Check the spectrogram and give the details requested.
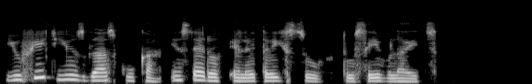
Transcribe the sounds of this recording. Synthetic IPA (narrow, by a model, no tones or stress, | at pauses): jufitjuzɡaskukʰaĩnstɛdɔvɛlɛk̚tɾikstuktusevlaɪt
